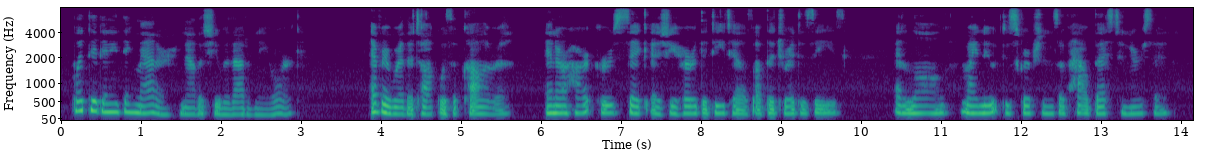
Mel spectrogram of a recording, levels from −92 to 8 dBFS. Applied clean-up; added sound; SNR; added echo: none; none; none; none.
